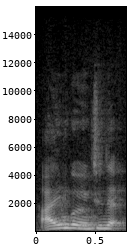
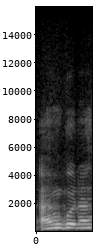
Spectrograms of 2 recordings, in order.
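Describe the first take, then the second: First: Going to is said in full, two words. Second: Going to is reduced to one word, gonna.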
